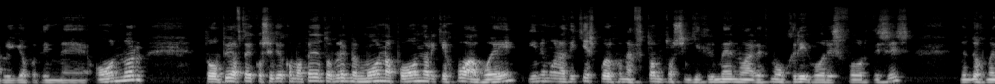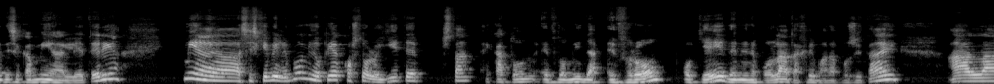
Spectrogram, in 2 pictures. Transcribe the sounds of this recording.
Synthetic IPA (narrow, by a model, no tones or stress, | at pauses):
pliʝoɐpo̞t̪ino̞no̞ɾ | t̪o̞ːpioɐft̪o̞iko̞siðio̞ko̞mɐpnd̪et̪o̞vlepume̞mo̞noɐpo̞ono̞ɾce̞xuɐɣwe̞iine̞mo̞nɐðice̞spue̞xunɐft̪o̞nt̪o̞siɲɟe̞kɾime̞no̞ɐɾiθmo̞ɣɾiɣo̞ɾisfo̞ɾt̪is̬is | ðend̪ue̞xume̞ðise̞kɐmiɐɐlie̞t̪e̞ɾiɐ | miɐsiscevilipo̞nio̞piɐko̞st̪o̞lo̞ʝit̪e̞ | st̪ɐe̞kɐt̪o̞ne̞vðo̞mind̪ɐe̞vɾo̞ | oce̞iðe̞nine̞po̞lɐt̪ɐxɾimɐt̪ɐpuzit̪ɐi | ɐlɐ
